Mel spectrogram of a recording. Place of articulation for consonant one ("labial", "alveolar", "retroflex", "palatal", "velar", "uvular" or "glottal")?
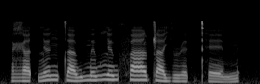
velar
